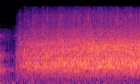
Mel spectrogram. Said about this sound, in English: What the fuck is that? It's a crowd cheering.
